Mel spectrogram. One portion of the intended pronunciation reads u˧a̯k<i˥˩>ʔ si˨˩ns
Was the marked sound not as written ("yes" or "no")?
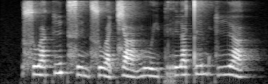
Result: no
